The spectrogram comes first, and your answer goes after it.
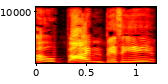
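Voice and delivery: very high-pitched fake British accent. Quoting the speaker's parents in a put-on british accent. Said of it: "I love your British accent".

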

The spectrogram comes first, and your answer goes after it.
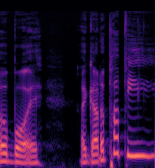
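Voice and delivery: acted joyful, delighted, sing-song, drawn-out voice. Retelling a cheerful sleep talk recording: imitating own cheerful sleep talk. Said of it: "And I say it like that".

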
